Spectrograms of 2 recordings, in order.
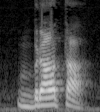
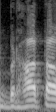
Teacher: केवल अल्प प्राण महाप्राण का अंतर हुआ है।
